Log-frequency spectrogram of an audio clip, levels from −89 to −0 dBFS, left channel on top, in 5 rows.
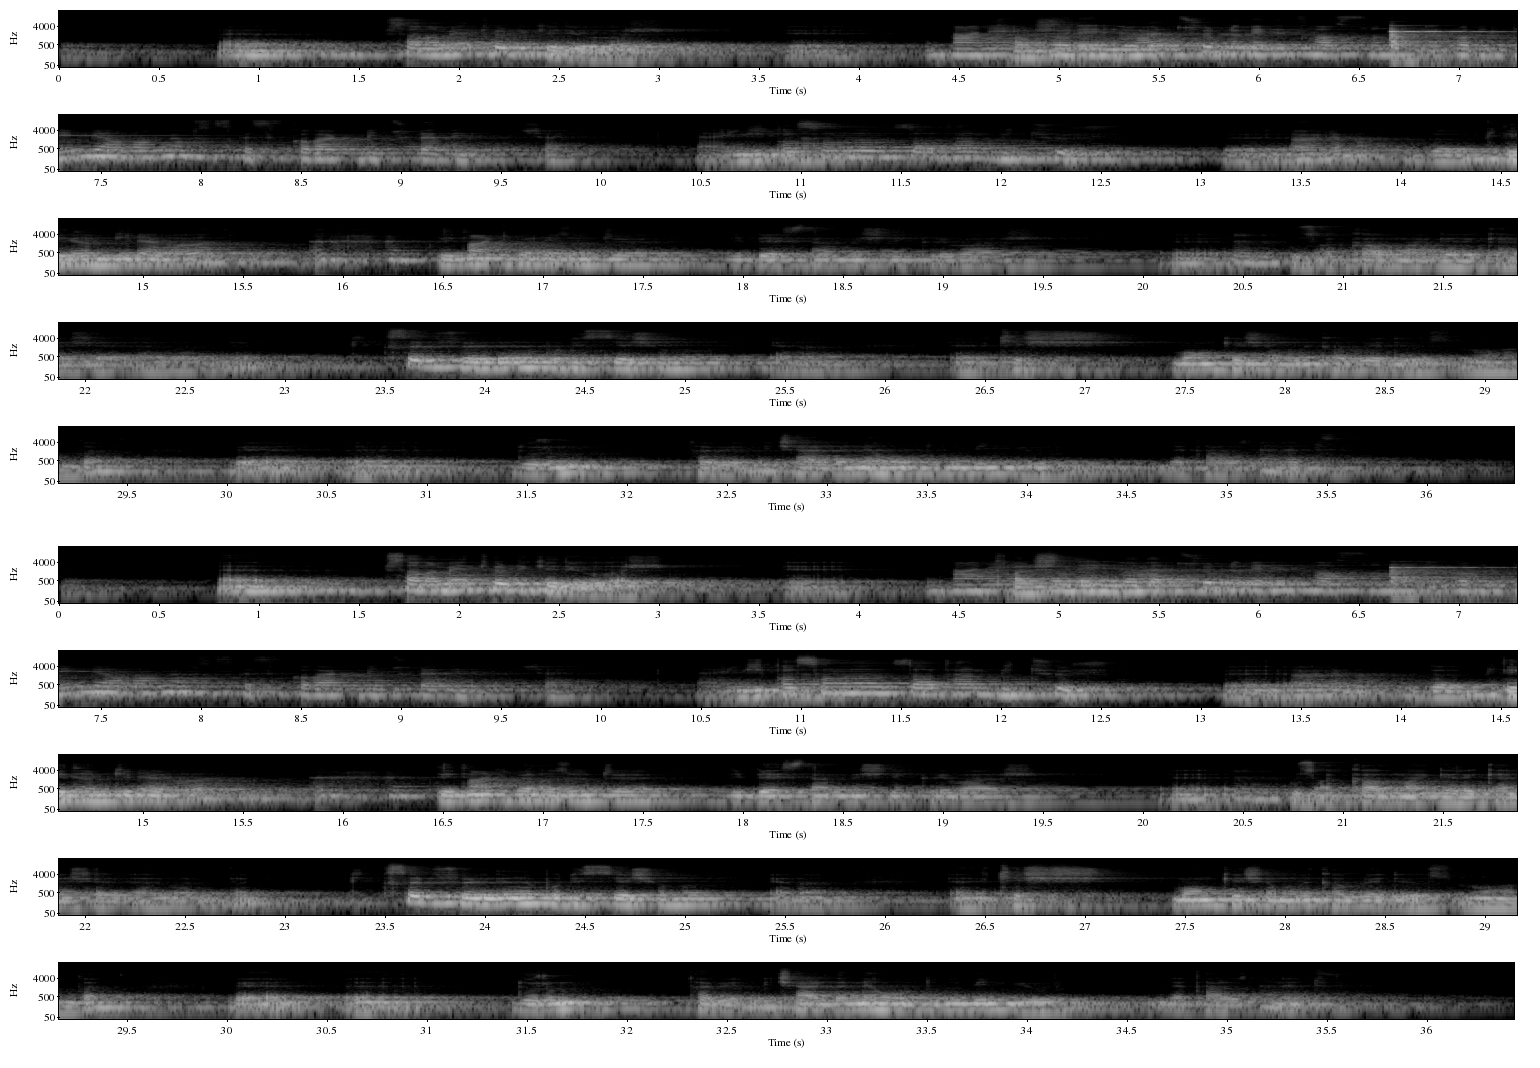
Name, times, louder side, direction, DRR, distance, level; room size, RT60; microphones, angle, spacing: voice 1, 0.8-3.0 3.6-4.0 4.8-5.7 10.6-12.5 13.1-15.2 16.5-19.4 20.1-20.5 20.7-22.9 23.3-25.8 26.3-27.1 27.4-29.5 30.0-31.0 31.4-31.9 32.3-34.3 34.6-35.5, right 3 dB, 35° right, 6 dB, 0.4 m, -36 dB
voice 2, 4.3-9.8 10.5-11.1 13.4-13.9 14.3-15.5 15.8-16.3 16.6-17.2 20.4-20.7 30.6-30.8 35.2-35.4, left 1 dB, 20° left, 5 dB, 0.5 m, -41 dB
Piano, 6.7-7.6, left 11 dB, 70° left, 0.4 m, -34 dB
8.9 x 4.0 x 5.5 m, 2.1 s
head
